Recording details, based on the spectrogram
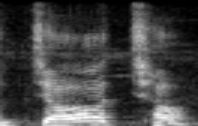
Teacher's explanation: चा वर्ग के वर्ण हैं तालव्य से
